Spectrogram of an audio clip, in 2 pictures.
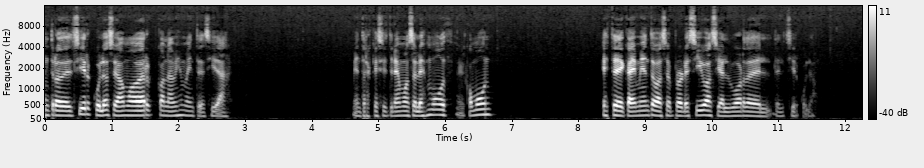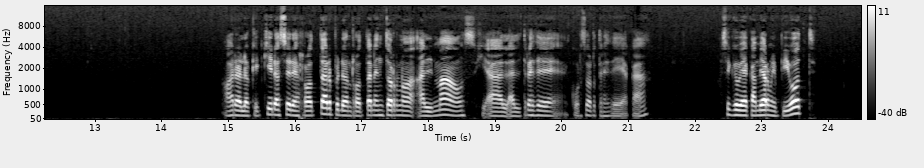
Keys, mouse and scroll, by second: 6.5 g, 12.5 g, 14.0 r, 18.5 middle click, 19.1 KP_1, 19.3-19.6 scroll up 1, 21.2-22.0 scroll down 1.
